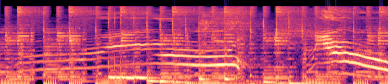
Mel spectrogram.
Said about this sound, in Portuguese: Esse gato não para de miar, não aguento mais não.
